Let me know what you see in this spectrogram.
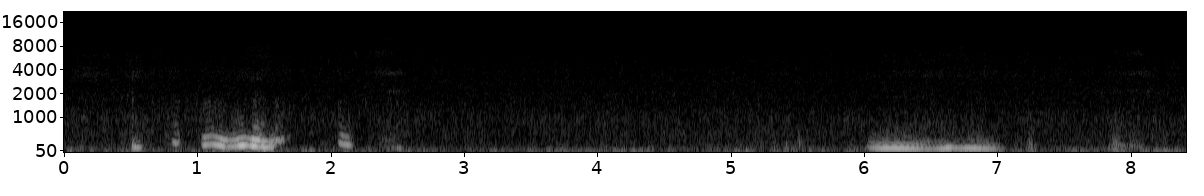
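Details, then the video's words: Dreaming, snoring beagles make a wobbling, rising-and-falling whine with a few soft grunts, then after a silence a low, drawn-out moan with quivering overtones, the room otherwise still. "Snoring and dreaming beagles"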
